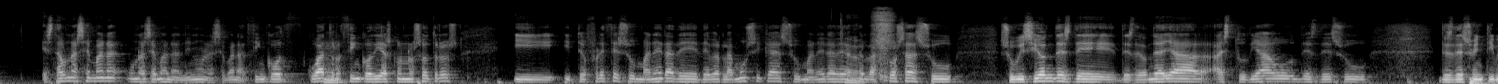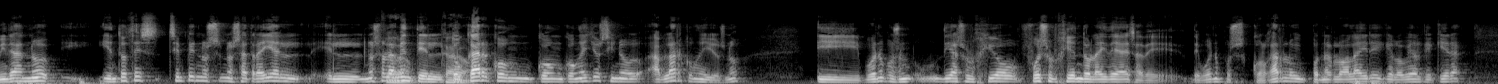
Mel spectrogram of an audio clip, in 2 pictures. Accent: León, Castile and León, Spain; Yo soy de León, nacido en León.

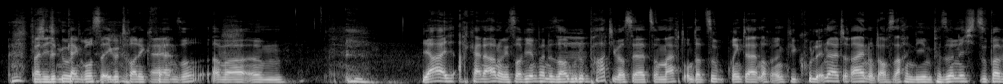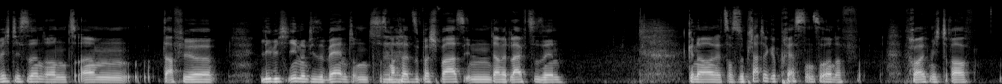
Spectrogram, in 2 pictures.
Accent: Wunstorf, Lower Saxony, Germany; Ja, ich komme aus Wunsdorf, aber das sind ja nur 10 Minuten von Hannover.

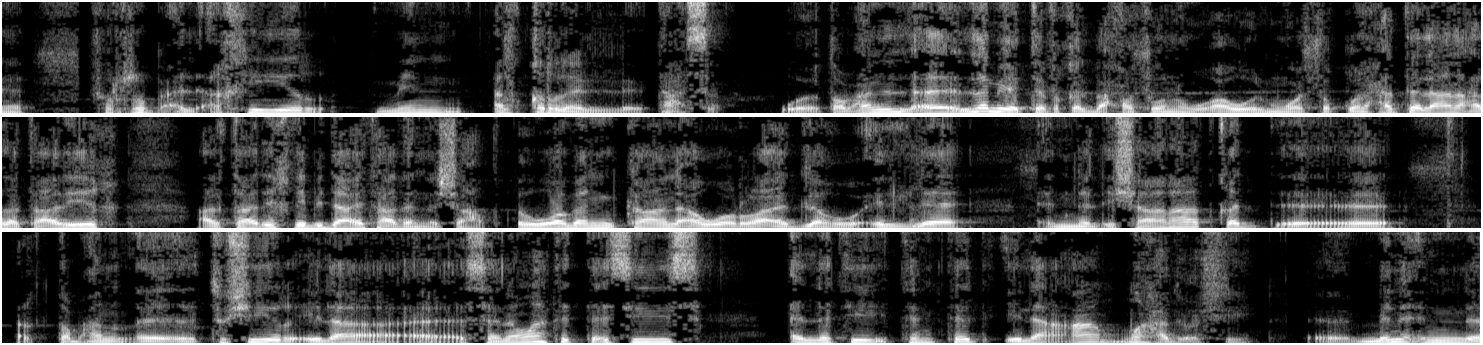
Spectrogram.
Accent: Iraq; حركة مسرحية مستقرة عندنا في العراق

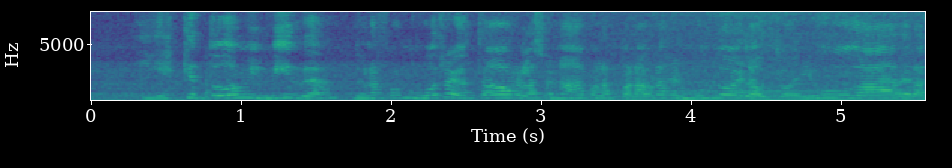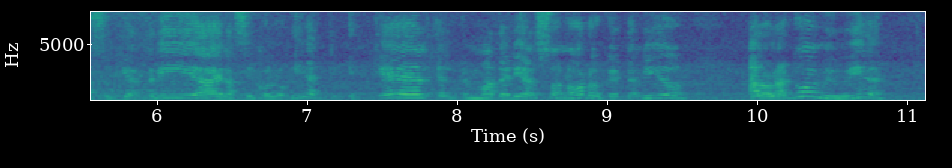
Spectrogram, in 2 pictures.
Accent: Cuba; es bastante común en mi país, se lee mucho pirateado, porque a veces, no sé, es que pues los libros viajan, sobre todo en Cuba

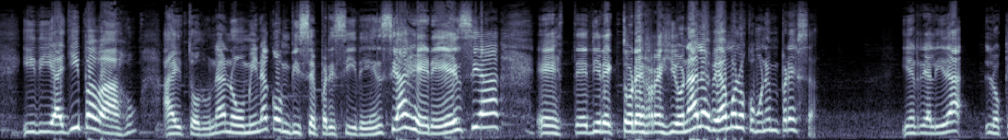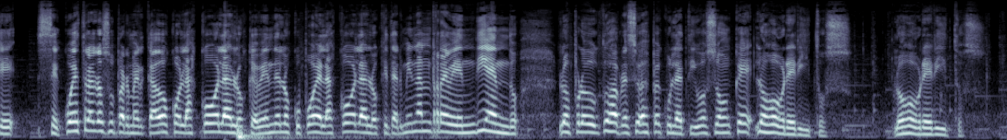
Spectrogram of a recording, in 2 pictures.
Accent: Venezuela; nosotros como venezolanos y venezolanas

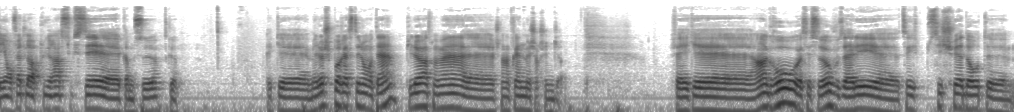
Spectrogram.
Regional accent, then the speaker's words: Quebec, Canada; accent: Quebec; Ben déjà, il y a pas assez de monde au Québec, là. Puis notre accent s'exporte pas très bien.

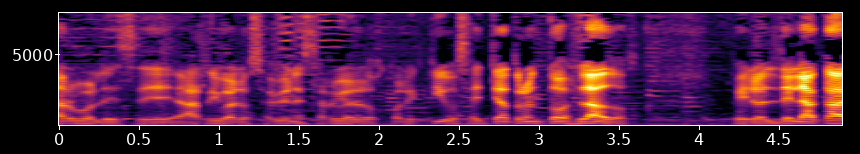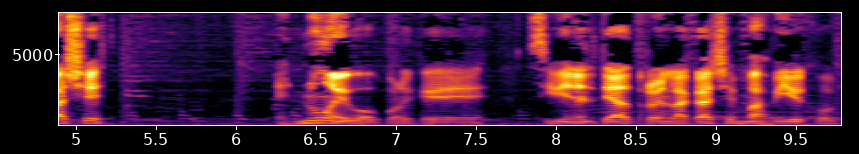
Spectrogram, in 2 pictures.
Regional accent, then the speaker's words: Merlo, Buenos Aires Province, Argentina; nosotros somos de Merlo, los chicos de Moreno

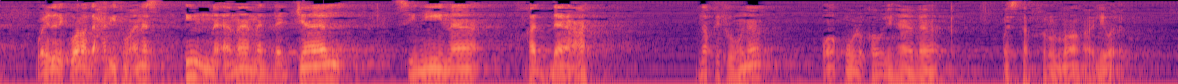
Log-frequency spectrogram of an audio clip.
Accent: Upper Egypt, Egypt; طبعا عندنا في الصعيد جماعة جامدين

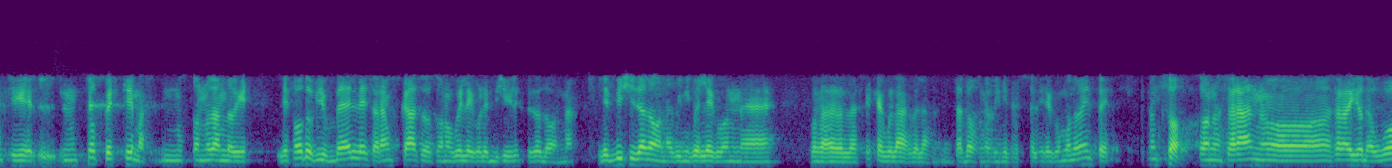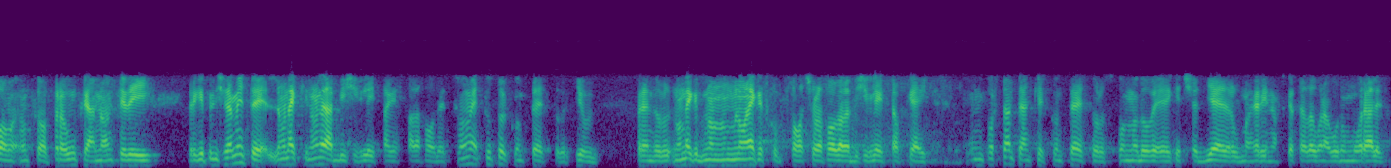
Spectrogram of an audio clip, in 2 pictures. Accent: Rome, Lazio, Italy; ovviamente io sono di Roma, quindi Roma la fa da padrona

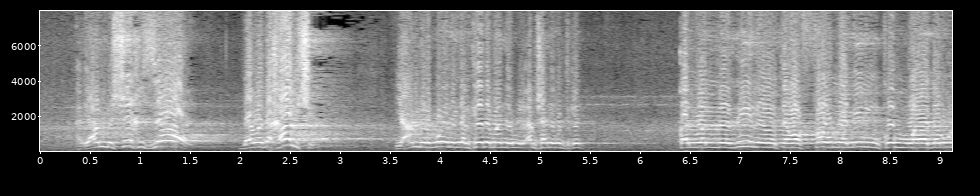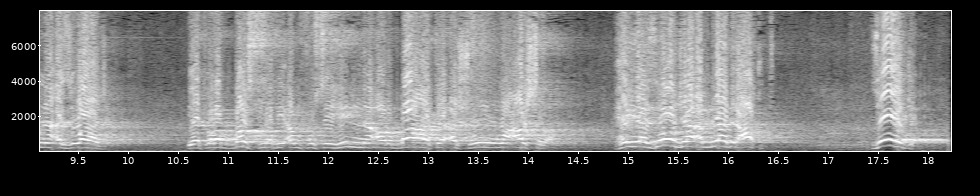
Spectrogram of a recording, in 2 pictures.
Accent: Egypt; من التحلل والسذاجه الموجوده فينا كمصريين

